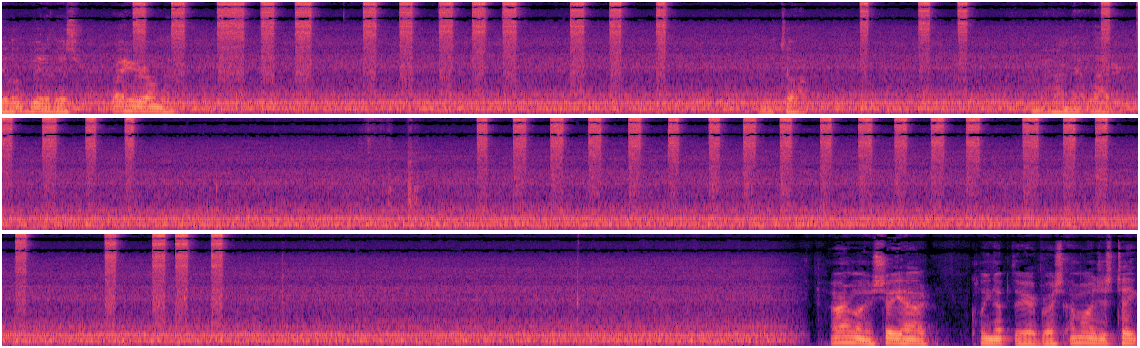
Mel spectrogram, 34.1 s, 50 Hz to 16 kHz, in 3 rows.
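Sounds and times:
steady hum: 0.0 - 32.0
airbrush hissing bursts: 1.2 - 6.7, 8.6 - 9.8, 11.0 - 12.8, 16.1 - 23.0, 23.7 - 25.0.

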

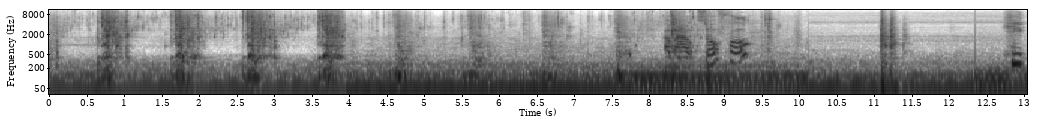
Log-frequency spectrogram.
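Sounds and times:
water gushing into kettle: 0.0 - 5.9
steady low hum: 0.0 - 13.0
foot pump strokes: 0.6 - 8.6.

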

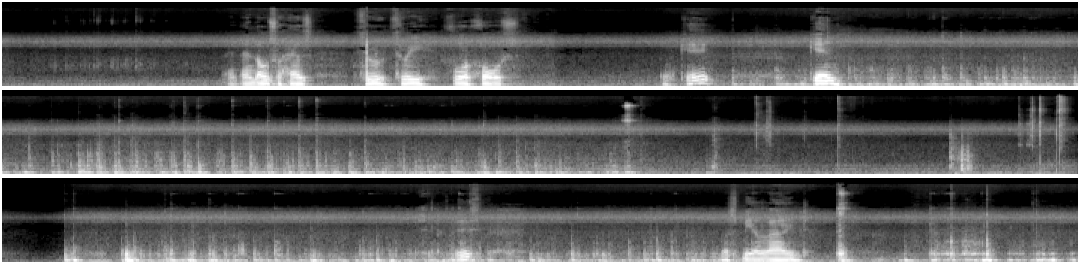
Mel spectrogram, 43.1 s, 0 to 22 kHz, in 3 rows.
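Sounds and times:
metal parts clicking and clinking: 24.4 - 24.7, 27.9 - 28.6.

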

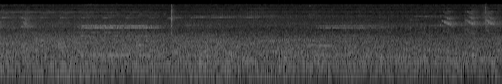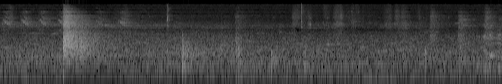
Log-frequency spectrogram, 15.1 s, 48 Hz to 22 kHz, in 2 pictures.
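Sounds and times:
steady background noise: 0.0 - 15.0
birds chirping: 6.1 - 9.7.

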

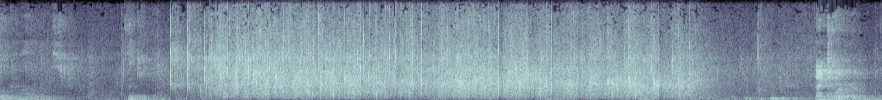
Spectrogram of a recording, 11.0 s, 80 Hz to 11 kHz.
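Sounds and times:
audience applauding: 2.1 - 9.1.

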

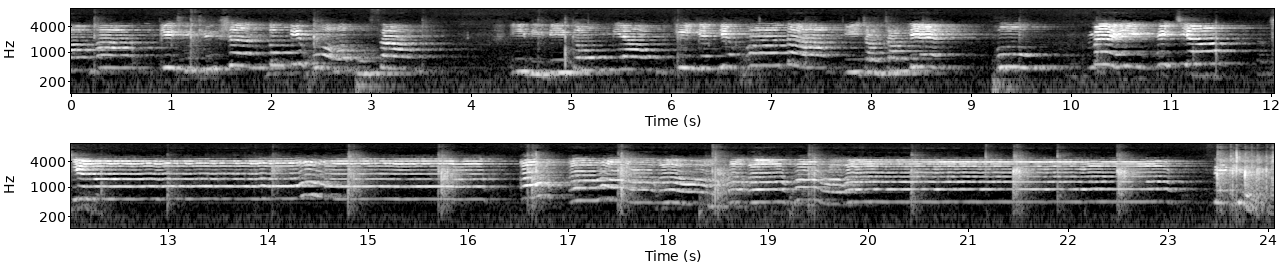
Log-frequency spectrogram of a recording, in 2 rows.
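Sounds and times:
woman singing into a microphone: 0.0 - 3.7, 4.4 - 23.9
sharp claps: 1.1 - 1.4, 14.0 - 15.1, 15.7 - 16.0, 17.4 - 17.8, 18.4 - 19.7, 20.3 - 22.8, 23.5 - 24.0.

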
